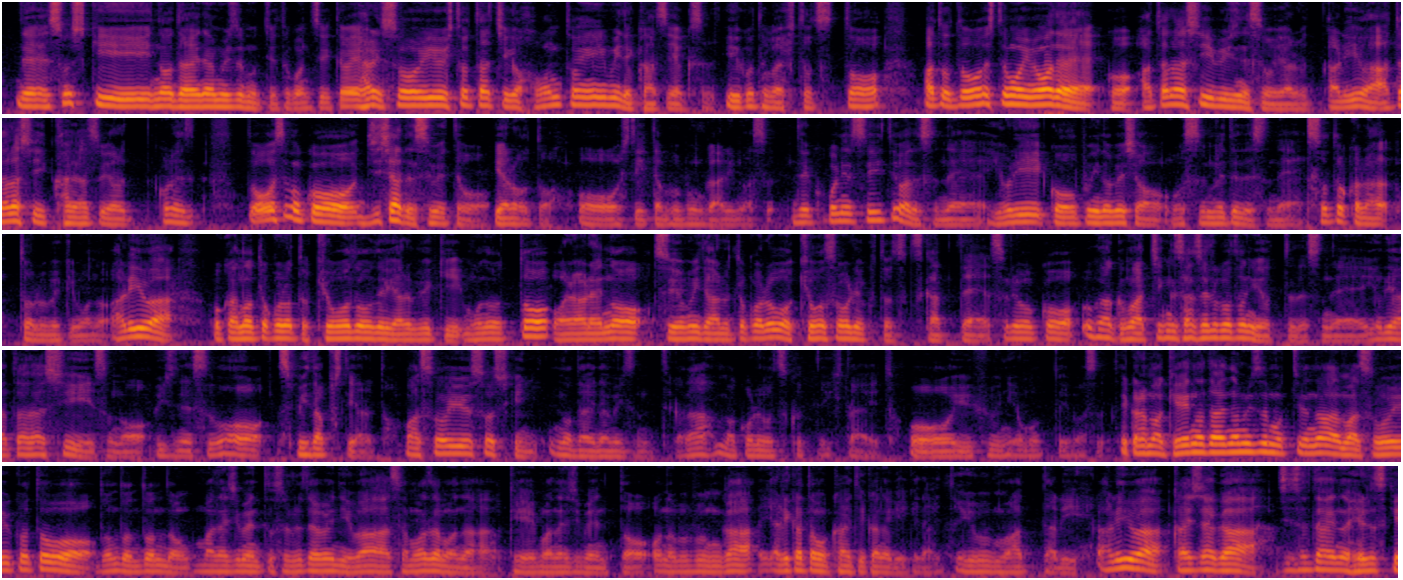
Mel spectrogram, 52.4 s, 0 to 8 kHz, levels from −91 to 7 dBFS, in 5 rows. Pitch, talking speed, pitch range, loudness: 125 Hz, 445 characters per minute, 105-140 Hz, -28 LUFS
